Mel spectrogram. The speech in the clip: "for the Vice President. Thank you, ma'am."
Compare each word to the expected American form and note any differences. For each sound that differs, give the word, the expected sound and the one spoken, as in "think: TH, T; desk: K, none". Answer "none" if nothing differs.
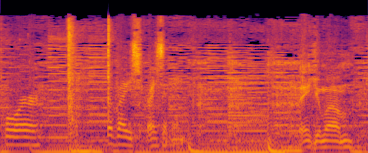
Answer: none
